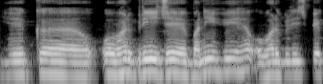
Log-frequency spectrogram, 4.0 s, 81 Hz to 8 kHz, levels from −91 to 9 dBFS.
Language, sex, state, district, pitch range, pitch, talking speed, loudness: Hindi, male, Bihar, Saharsa, 140-155 Hz, 145 Hz, 165 wpm, -15 LUFS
